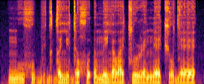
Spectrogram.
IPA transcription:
m u x u b e ɡ ə ɡ ɐ lʲ ə d ɐ χʷ e ʔ ə m e lʲ ə lˠ e t͡s u ɭ ɛ n ɛ t͡ʃ o d ɛ

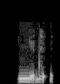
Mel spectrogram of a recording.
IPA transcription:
ɲ ḛ˦˨ d ɪ˦ ʔ

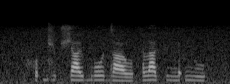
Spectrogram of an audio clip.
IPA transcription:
h ʊ˦ ʔ d͡ʑ ʊ˦ ʔ ʃ a˦ ɪ̯ b o˦ ʊ̯ d a˨ ʊ̯ | l a˦˨ ɪ̯ k e˦˨ ŋ ɛ˦ ʔ ɲ u˨

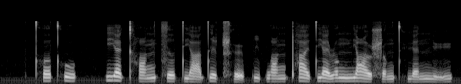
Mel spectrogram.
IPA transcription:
t̪ʰ ɤ˧˥ t̪ʰ u˧ | j ɛ˥˩ kʰ ɑ˧˥ ŋ t͡s ɹ̩˧˥ t̪ j ä̰˨˩ t̪ i˥˩ ʈ͡ʂʰ ɻ̩˨˩ p i˥˩ p w ɑ˥ ŋ pʰ a˥˧ ɪ̯ t̪ j ɛ˥˩ ɻ ɤ˥ ŋ n̪ j ɑ˥˩ ʊ̯ ʂ ɤ˧˥ ŋ t̪ʰ ɥ ɛ˧˥ n n̪ y̰˨˩˦

